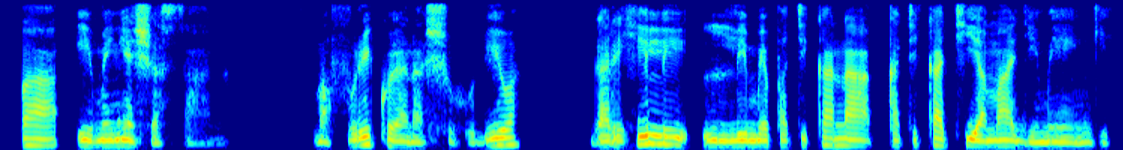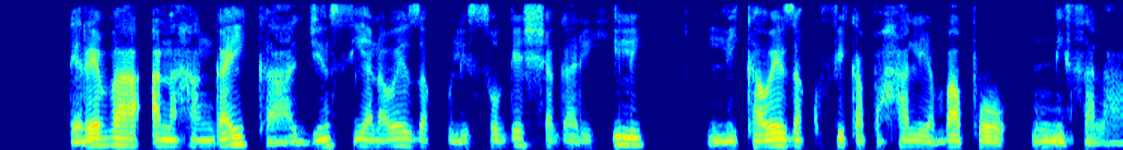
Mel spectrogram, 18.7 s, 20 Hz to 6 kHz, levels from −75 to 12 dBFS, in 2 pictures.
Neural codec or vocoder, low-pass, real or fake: vocoder, 22.05 kHz, 80 mel bands, WaveNeXt; 5.4 kHz; fake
